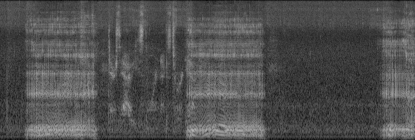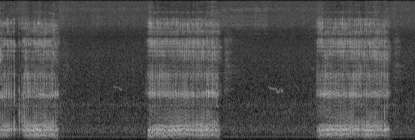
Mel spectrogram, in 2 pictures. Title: snoring!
